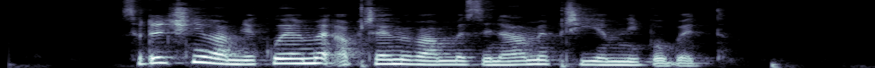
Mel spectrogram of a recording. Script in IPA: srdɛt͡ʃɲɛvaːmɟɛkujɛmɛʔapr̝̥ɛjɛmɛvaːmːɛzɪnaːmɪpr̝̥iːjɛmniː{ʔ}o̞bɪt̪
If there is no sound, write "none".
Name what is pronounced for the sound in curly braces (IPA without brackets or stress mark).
p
